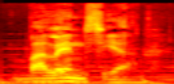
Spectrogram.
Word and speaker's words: València: La versió en català o valencià s'haurà d'escriure amb accent tancat a la E. Així doncs, s'hauria de pronunciar València.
